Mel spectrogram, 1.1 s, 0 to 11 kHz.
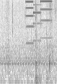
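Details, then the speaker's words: Durafly Komet foam RC plane ESC, propeller off, on 4S battery with throttle cutoff switch: four short high beeps at plug-in, then no motor response; controls work but motor never arms, same on 3S. "I'm getting 4 beeps. Oh, you can hear it. But no response from throttle. I do have throttle cutoff on this switch. And I'm getting these tones from the speed control, but no response."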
